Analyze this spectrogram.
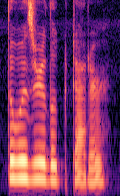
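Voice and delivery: usual speaking voice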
